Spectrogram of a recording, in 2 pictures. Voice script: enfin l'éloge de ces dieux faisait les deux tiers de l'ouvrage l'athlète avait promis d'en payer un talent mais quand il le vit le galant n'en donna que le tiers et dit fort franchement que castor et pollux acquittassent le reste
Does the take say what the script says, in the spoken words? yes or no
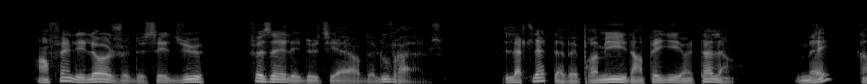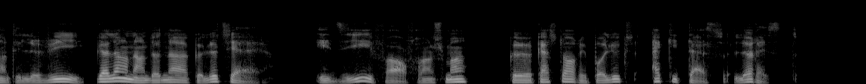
no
